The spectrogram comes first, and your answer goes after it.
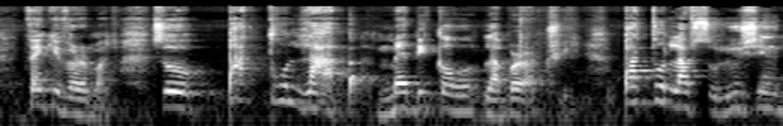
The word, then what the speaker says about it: PathoLab: being done potluck uh is it pattolap yes it's the name is patola patting i wasn't pronouncing it well so i've got it right thank you very much so pato lab medical laboratory pato love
